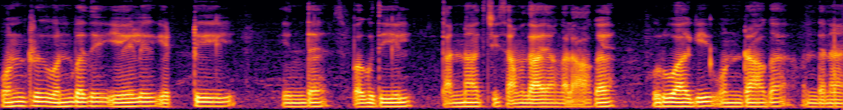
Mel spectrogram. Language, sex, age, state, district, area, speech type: Tamil, male, 18-30, Tamil Nadu, Thanjavur, rural, read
